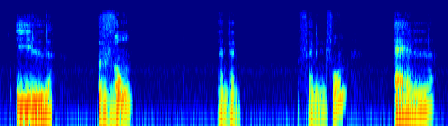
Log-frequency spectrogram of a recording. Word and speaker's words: vont: you don't pronounce it, so ils vont, final T, not pronounced. Ils vont, and then feminine form, elles vont.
